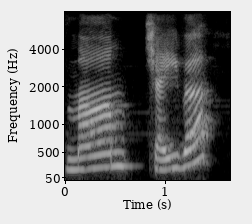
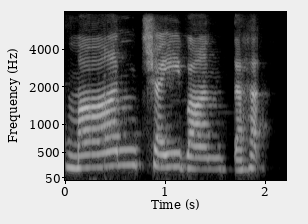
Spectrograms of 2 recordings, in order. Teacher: Here, mam chaiva. So you could either chant the anuswara completely as mam chaiva, or you can chant it as man chaivantaha. So combining the sandhi, it becomes man chaiva.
